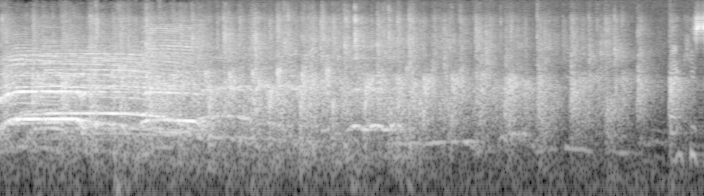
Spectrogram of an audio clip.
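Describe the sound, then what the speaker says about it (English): An audience at a live show at The Bedford claps as a performer is welcomed to the stage, strong at first then thinning into scattered claps, with tonal sounds and voices running underneath. "I wish you to exert that right now in your applause"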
